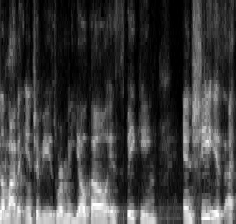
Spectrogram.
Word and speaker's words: Miyoko: made a video and i was pronouncing this my yokos it is pronounced and she reads right it reads right here in the back miyoko so i apologize for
